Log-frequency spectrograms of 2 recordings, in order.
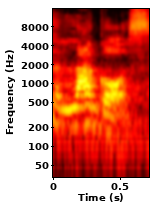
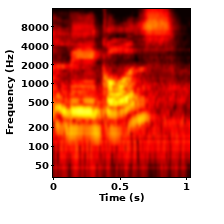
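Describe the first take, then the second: First: It is pronounced the Nigerian way. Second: It is pronounced the British English way. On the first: The speaker calls it right. "it's pronounced Lagos" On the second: The speaker calls it wrong. "not Lagos"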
